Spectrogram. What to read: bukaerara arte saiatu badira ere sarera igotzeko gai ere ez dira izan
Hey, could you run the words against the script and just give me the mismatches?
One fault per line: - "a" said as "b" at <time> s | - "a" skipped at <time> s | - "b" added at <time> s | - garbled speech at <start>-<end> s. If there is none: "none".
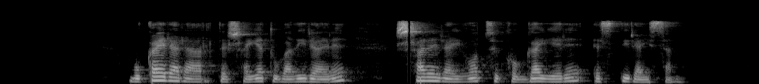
none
